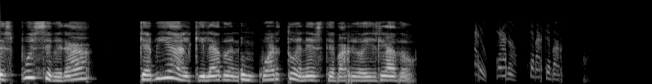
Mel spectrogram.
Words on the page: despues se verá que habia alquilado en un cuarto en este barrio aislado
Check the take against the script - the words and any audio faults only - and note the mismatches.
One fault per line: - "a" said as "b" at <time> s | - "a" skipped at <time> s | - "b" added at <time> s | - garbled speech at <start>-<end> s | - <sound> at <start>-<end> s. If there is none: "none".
- chirp at 4.7-5.7 s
